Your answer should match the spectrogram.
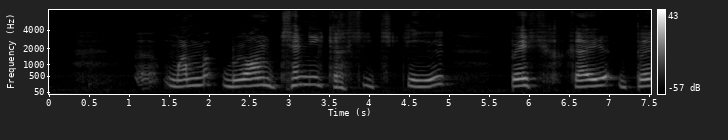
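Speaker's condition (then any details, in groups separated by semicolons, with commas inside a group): Cerebral palsy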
